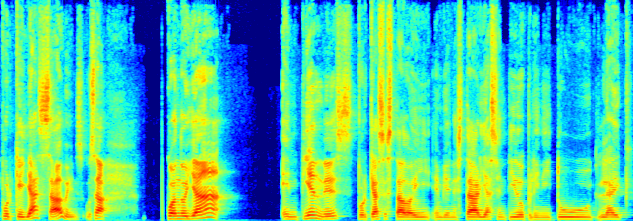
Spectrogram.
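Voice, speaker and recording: Young woman cohost, lowish voice, thinks out loud, lots of "eh" and tag questions. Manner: reflective, thinking aloud with hesitations and tag questions. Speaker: podcast co-host. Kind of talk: casual chat.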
